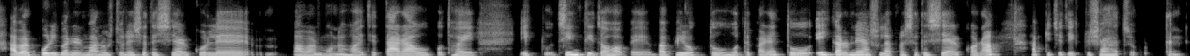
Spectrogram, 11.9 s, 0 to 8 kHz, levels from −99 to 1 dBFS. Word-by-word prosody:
আবার 185 0 +7
পরিবারের 205 -1 +3
মানুষজনের 195 -1 -2
সাথে 195 0 -1
শেয়ার 180 -2 -1
করলে, 175 -1 0 0.4
উম 260 - -14 0.3
আমার 175 0 -1
মনে - - -3
হয় 165 - -2
যে - - -7
তারাও 175 0 +5 0.2
বোধহয় 170 -2 -2 0.6
একটু 180 0 -14 0.2
চিন্তিত 220 -4 +6 0.2
হবে, 170 - -2 0.2
বা 180 - +4
বিরক্তও 185 -2 +1
হতে 170 -1 -5
পারে। - - 0 0.2
তো 220 - +4 0.3
এই 225 - +5
কারণে 220 0 +5
আসলে 195 -2 -2
আপনার 180 +1 -5
সাথে 190 -1 -3
শেয়ার 180 -3 +1
করা। 205 - +4 0.5
আপনি - - -9
যদি - - -5
একটু - - -15
সাহায্য 185 -2 -1
করতেন? 425 - -9
190 Hz, 165 wpm, -25 LUFS, 180-205 Hz, 0.6 s, আবার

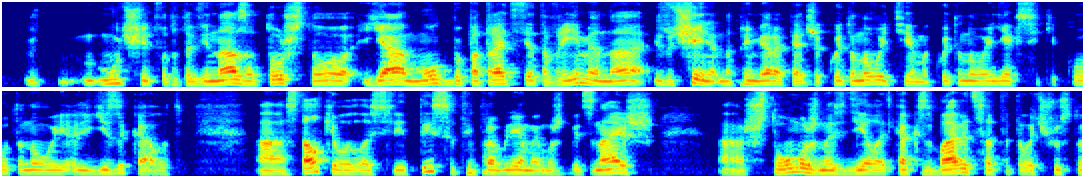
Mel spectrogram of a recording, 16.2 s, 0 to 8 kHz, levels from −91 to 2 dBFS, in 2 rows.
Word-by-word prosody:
м - - -12
мучает 165 - -4
вот 110 -1 -11
эта 105 - -7
вина 110 +7 +6
за 115 -4 0
то, 140 +5 0
что 120 -4 0
я 125 +4 +6
мог 120 +3 +1
бы 120 +2 -5
потратить 130 +3 +2
это 125 - -4
время 125 +3 0
на 115 +3 +1
изучение, 115 -2 +2
например, 115 +2 0
опять 110 0 -2
же, - - 0
какой-то 120 0 -6
новой 130 0 0
темы, 100 -5 -6
какой-то 120 +4 -9
новой 115 -1 -1
лексики, 115 +1 -6
какого-то 120 -2 -9
нового 110 -1 -2
я 110 -1 -4
языка. 115 +4 -4
Вот. 100 0 -14 0.5
А, 105 -1 0
сталкивалась 105 -1 +2
ли 110 -1 -5
ты 170 +3 -3
с 190 - -1
этой 125 -4 -10
проблемой? 110 -1 -1
Может 100 +1 -9
быть, 95 -1 -9
знаешь, 125 +4 +2 0.5
а, - - -5
что 125 +3 -1
можно 120 -8 +2
сделать? 105 +1 -2
Как 115 0 -2
избавиться 125 +6 +5
от - - -13
этого 110 - -7
чувства 115 -1 -8
115 Hz, 180 wpm, -24 LUFS, 110-125 Hz, 0.5 s, вина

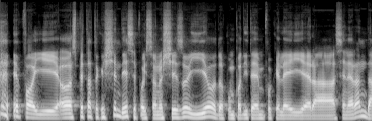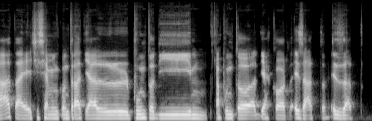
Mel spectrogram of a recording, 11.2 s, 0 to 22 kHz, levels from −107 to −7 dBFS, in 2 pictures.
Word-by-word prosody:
E 170 - +1
poi, 115 -6 +2
ho 125 +3 +3
aspettato 135 +3 0
che 140 +1 -2
scendesse, 155 -4 0
poi 115 - +1
sono 110 -1 0
sceso 130 +5 +1
io 135 +4 +3
dopo 110 0 -2
un 110 - -2
po' 110 - -2
di 115 +1 -3
tempo 105 -1 -1
che 105 - -3
lei 100 -1 +1
era 100 0 +2
se 110 - -5
n'era 110 +1 +2
andata 155 -7 0
e 100 0 -2
ci 120 - -6
siamo 115 -2 -1
incontrati 110 0 -2
al 105 0 +2
punto 115 0 -1
di 110 0 +1
mhmm, 105 -3 -3
appunto, 105 -2 0
di 120 - -2
accor 100 -3 -3
esatto, 115 -1 -3
esatto. 105 -3 -3
110 Hz, 185 wpm, -22 LUFS, 105-125 Hz, -, ho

